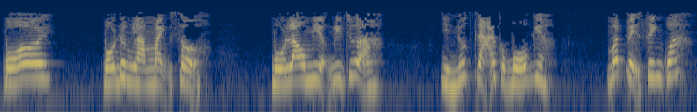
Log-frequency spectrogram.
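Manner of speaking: put-on high, loud child's voice wailing for his father; a small boy calling his dad through tears; crying little boy. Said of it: "nên cứ khóc bù lu bù loa lên". (giọng bé trai cao, gào khóc gọi bố)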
